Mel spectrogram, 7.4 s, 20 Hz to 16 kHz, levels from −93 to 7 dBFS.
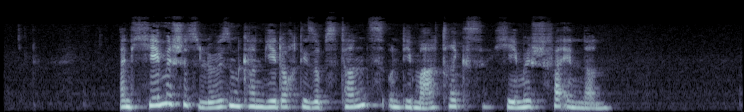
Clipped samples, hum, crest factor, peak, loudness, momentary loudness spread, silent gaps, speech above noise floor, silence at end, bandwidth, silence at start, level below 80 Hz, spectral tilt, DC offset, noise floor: under 0.1%; none; 16 dB; -4 dBFS; -20 LUFS; 10 LU; none; 45 dB; 1.35 s; 7.8 kHz; 1.2 s; -66 dBFS; -6.5 dB/octave; under 0.1%; -64 dBFS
